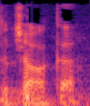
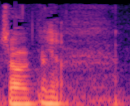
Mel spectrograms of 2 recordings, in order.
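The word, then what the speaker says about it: Kochalka: I wanted to ask you about the book you did with James Kolchaka. Is that how you pronounce Kolchaka. – It? Kolchaka. – Yep.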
